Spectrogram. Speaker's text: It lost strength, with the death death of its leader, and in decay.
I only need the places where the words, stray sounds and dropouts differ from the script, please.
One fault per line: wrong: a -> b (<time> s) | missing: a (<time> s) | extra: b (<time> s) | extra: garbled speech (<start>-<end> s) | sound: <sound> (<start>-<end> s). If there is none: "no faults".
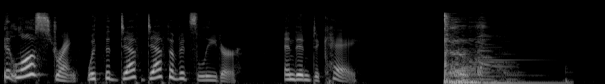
sound: thud (4.4-5.7 s)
